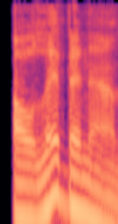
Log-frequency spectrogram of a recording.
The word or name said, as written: olibanum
